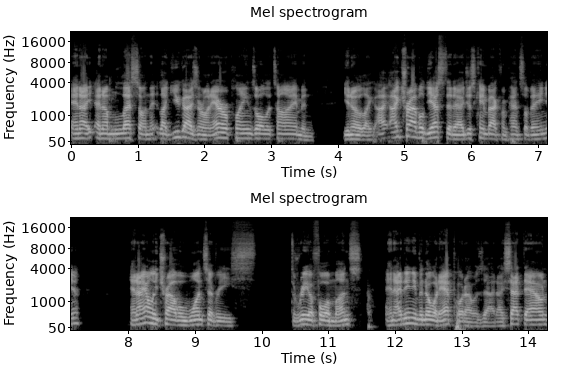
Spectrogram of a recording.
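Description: On a very clean recording with a silent background, a man speaks with a New York accent. His tone is bright and sharp, and his pace fairly quick. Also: medium pitch for a man, ordinary pitch variation. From Long Island, New York. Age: 50s. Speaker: comedian and former police officer. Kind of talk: casual chat.

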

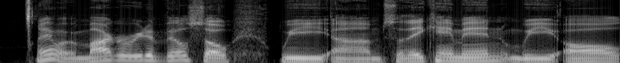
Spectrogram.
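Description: A man's medium-pitched, ordinary speaking voice with ordinary pitch variation. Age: 40s. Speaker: podcast host. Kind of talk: casual chat.

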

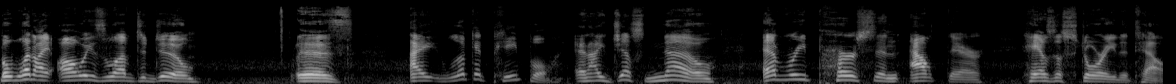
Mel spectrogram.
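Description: On a very clean recording with a silent background, a man with a Midwestern US accent speaks at a very slow pace in a high-pitched, bright, sharp tone, with lively intonation, big swings in loudness and long, frequent pauses. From US Midwest; Ohio. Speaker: podcast host, former radio host. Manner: talkative, animated, flirty.

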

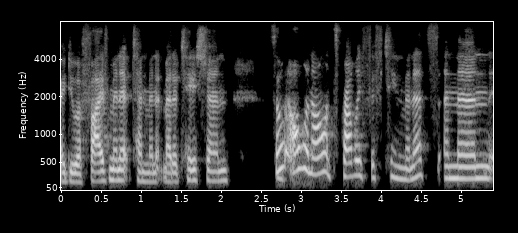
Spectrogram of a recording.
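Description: A woman's fairly high voice, fairly quick, with very wide pitch swings. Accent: American. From US Pacific Northwest (Kirkland/Seattle, Washington). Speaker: executive coach. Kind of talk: interview.

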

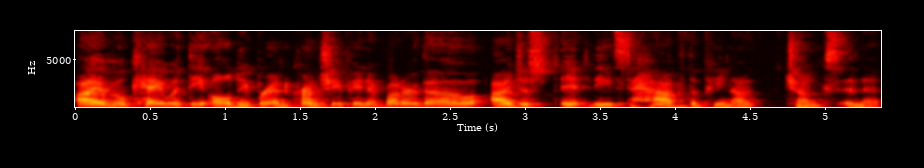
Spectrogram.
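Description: A woman with an American accent speaks in an unremarkable speaking voice at a medium pitch, fairly quickly and with hardly any pauses. Her intonation is fairly even, and the recording is very clean with a silent background. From central Pennsylvania. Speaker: podcast co-host. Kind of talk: casual chat.

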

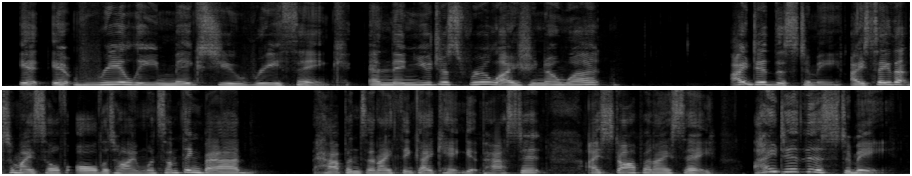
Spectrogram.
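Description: An ordinary speaking voice, a woman with an American accent talks at a medium pitch and a moderate pace, with ordinary pitch variation, on a very clean recording with a silent background. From US Midwest, Kansas (Derby, Wichita). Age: 40s. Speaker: energy healer. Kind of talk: interview.

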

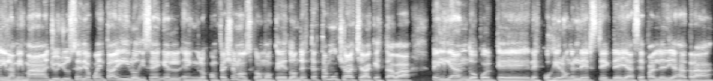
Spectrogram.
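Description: Against noticeable background noise, a man speaks at a fairly high pitch with very even loudness. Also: ordinary pitch variation, fairly quick pace, hardly any pauses. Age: 30s. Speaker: graphic designer. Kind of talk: casual chat.

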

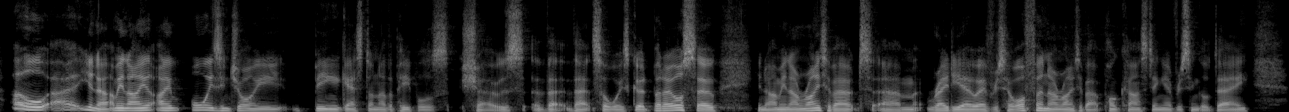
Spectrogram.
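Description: Lively intonation in a British accent, at a fairly quick pace, on a very clean recording with a silent background. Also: man, medium pitch for a man. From England. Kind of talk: interview. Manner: halting.

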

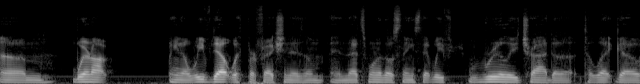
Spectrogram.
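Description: At a moderate pace, a man speaks with a Kentucky accent. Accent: Kentucky Southern. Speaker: homesteader and social media creator. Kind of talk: casual interview chat.

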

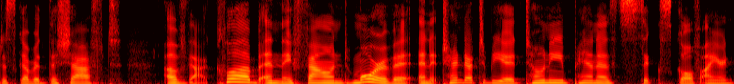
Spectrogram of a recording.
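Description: In a plain, everyday voice, a woman at medium pitch speaks at a moderate pace with ordinary pitch variation on a very clean recording with a silent background. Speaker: true crime podcast co-host. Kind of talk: casual chat and true crime storytelling.

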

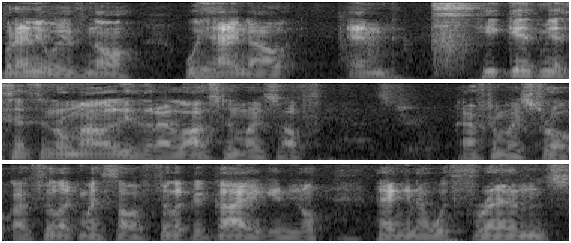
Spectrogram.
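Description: Noticeable background noise accompanies a man of medium pitch who speaks at a moderate pace with ordinary pitch variation and long, frequent pauses. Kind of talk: casual chat. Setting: at home.

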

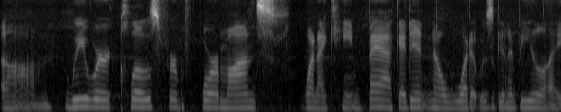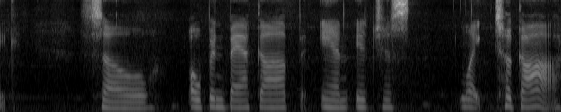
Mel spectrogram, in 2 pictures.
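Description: Very slowly, a woman talks in a monotone, flat intonation. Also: medium pitch for a woman. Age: 50s. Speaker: record store owner. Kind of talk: casual interview. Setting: live on location in a marketplace.

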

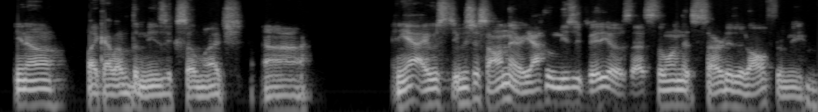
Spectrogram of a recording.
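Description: A man with a normal speaking voice keeps a very even loudness at a moderate pace, his fairly low pitch showing ordinary variation. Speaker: punk band frontman. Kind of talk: casual interview chat.

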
